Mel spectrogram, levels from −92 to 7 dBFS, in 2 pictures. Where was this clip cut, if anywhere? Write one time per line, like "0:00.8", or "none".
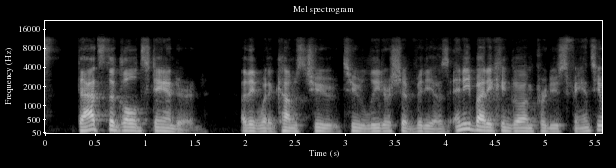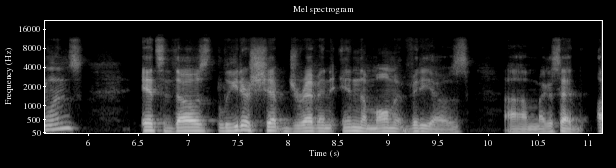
none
